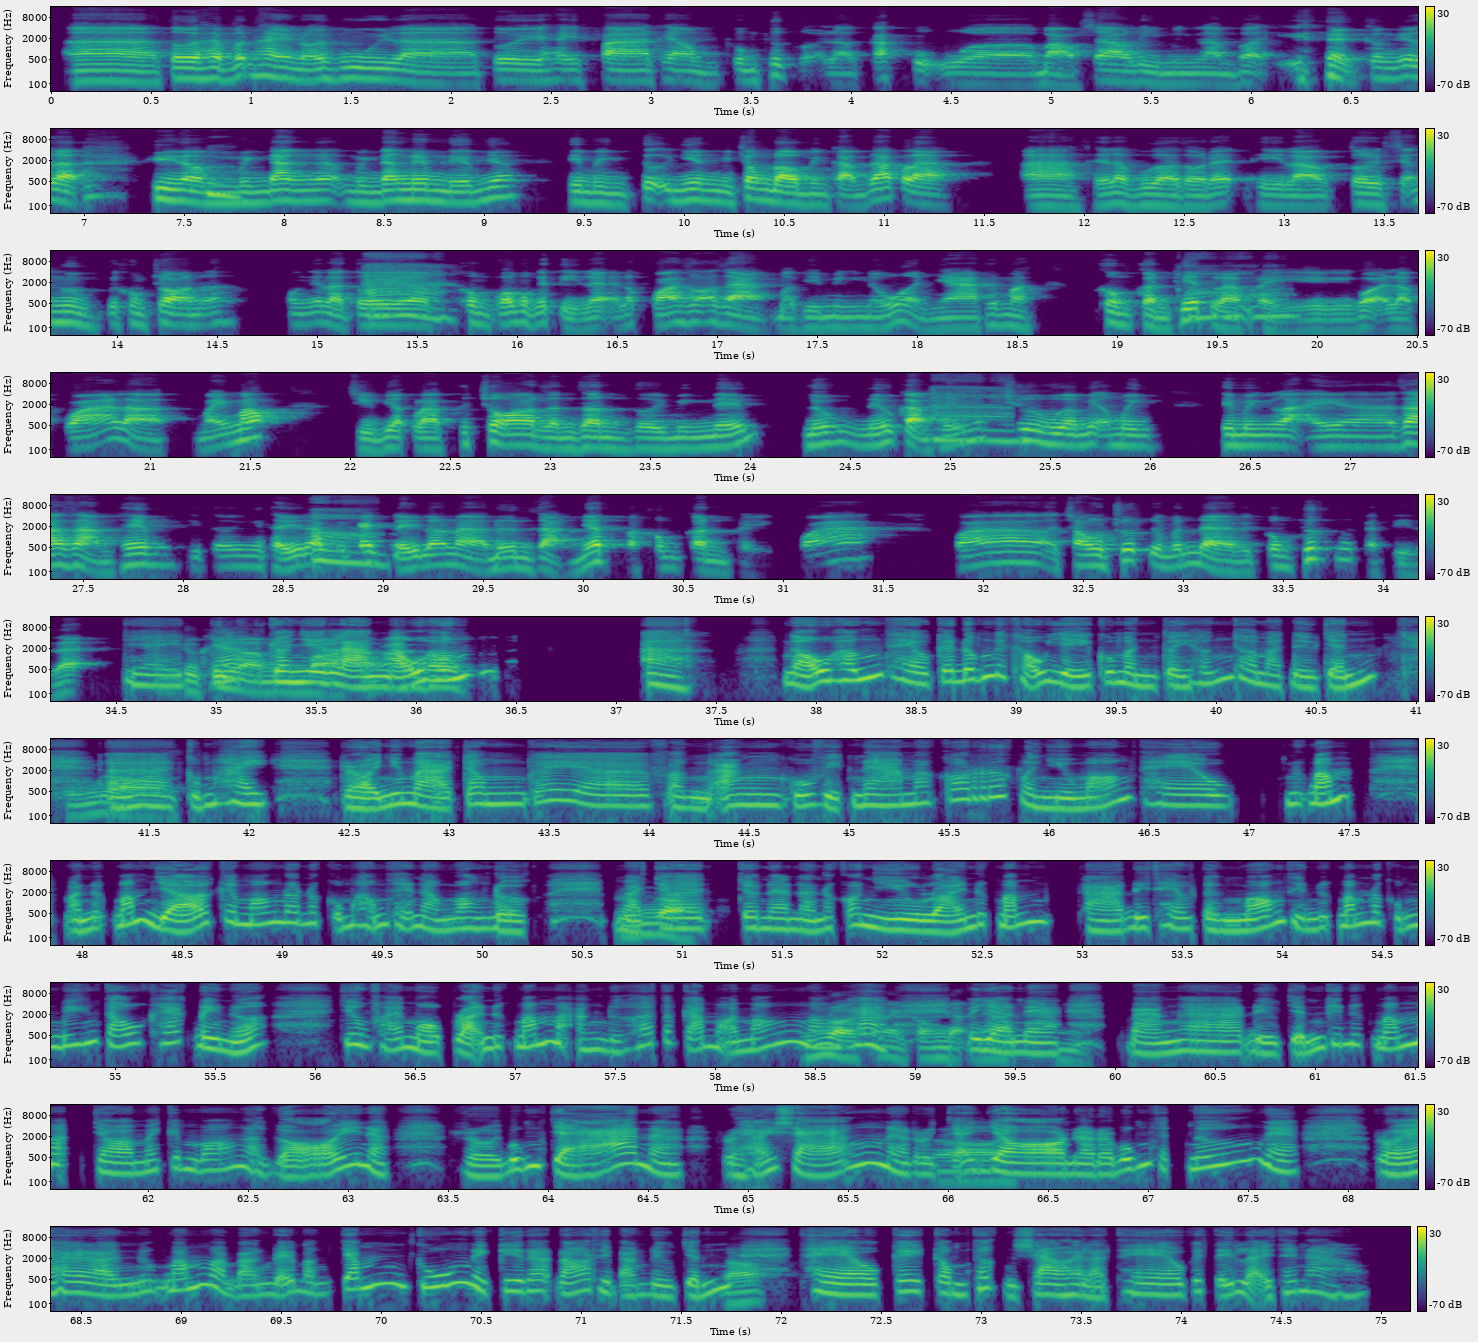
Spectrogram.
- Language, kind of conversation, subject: Vietnamese, podcast, Bạn có bí quyết nào để pha nước chấm thật ngon không?
- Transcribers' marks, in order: laugh; tapping; other background noise; wind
